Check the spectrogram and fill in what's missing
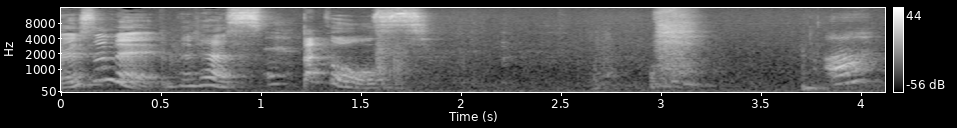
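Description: A sneeze bursts out amid a farm conversation about speckled turkey feathers, a short sharp broadband burst near the middle, with talking before and after.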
